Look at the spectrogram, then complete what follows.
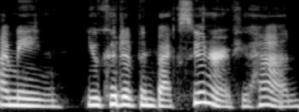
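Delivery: plain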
